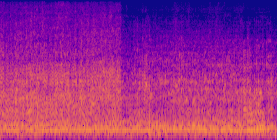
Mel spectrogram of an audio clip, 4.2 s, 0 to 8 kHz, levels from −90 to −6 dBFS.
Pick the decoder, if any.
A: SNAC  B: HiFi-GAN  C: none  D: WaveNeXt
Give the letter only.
B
